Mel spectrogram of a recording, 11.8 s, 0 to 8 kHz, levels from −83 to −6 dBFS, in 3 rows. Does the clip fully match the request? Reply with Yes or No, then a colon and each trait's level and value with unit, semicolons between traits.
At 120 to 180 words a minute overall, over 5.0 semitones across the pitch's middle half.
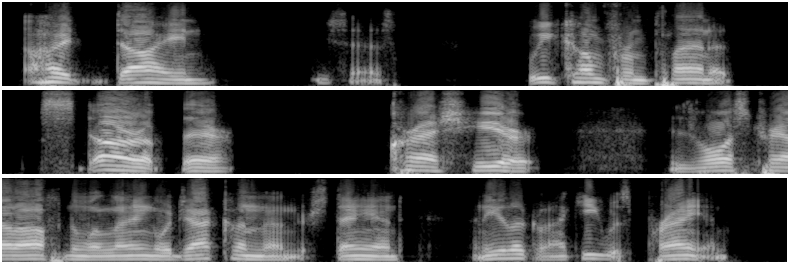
No: average, 160 wpm; average, 3.0 semitones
